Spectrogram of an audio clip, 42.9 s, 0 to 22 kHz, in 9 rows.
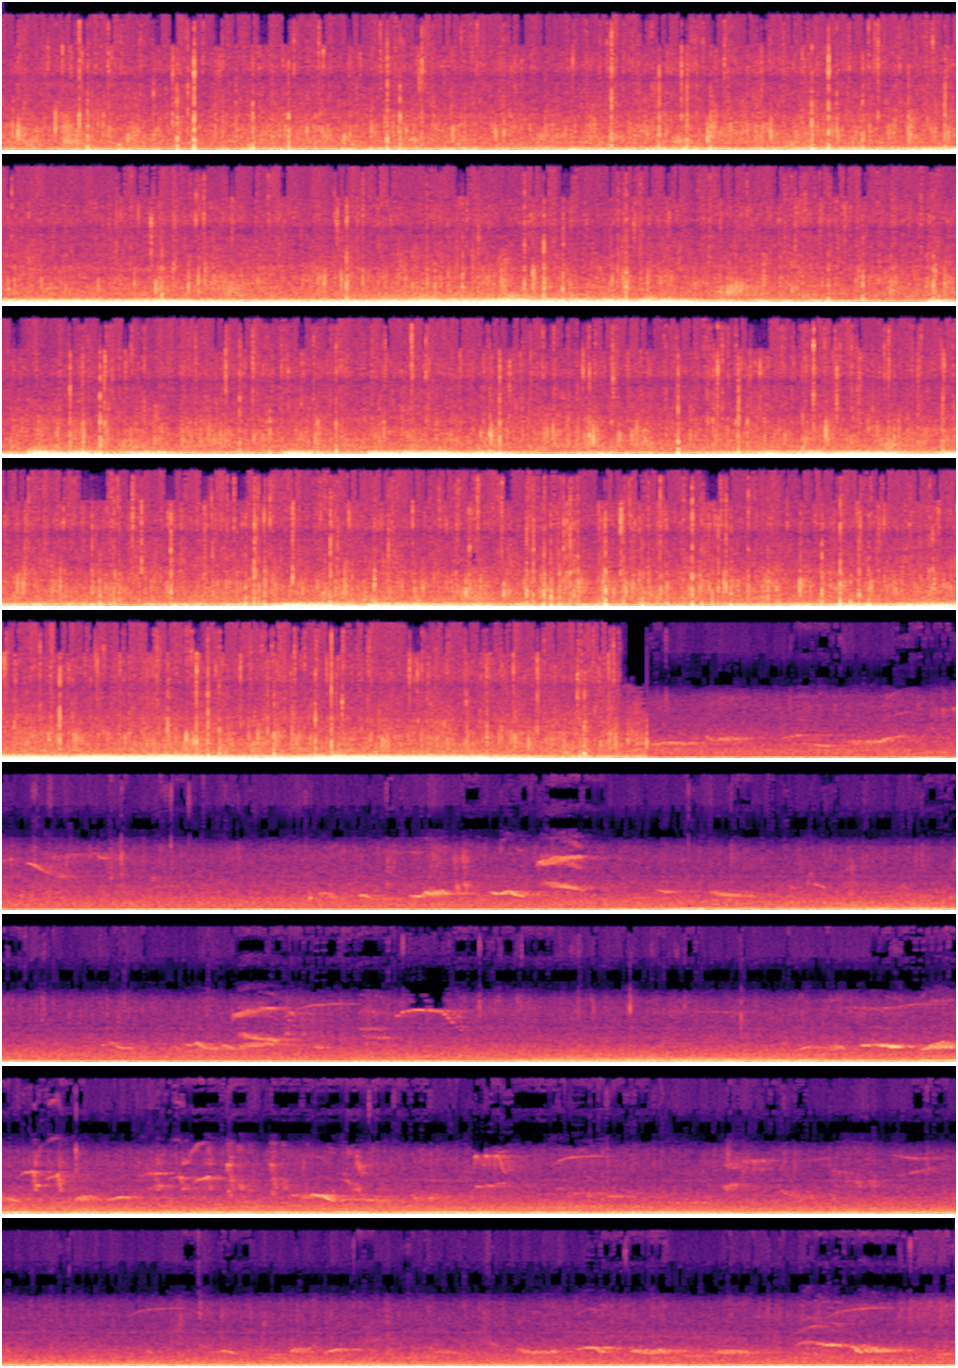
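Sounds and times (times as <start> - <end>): birds chirping: 0.0 - 24.8
heavy rain with rumbling: 0.0 - 42.9.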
